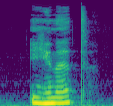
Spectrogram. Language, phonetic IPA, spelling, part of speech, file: Czech, [ˈɪɦnɛt], ihned, adverb, Cs-ihned.ogg
- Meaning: immediately, right away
